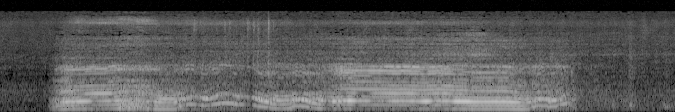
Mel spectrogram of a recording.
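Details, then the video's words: Rhodesian Ridgebacks joining in a pack howl indoors: several wavering voices slide up and down over a steady, low, humming drone that holds for about five seconds before fading. "Rhodesian Ridgeback Insights A Pack Howl"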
